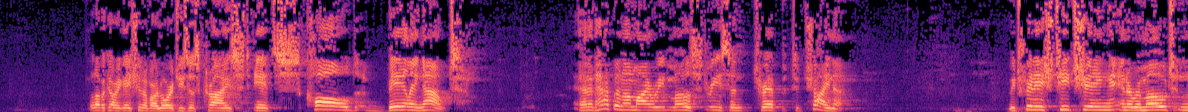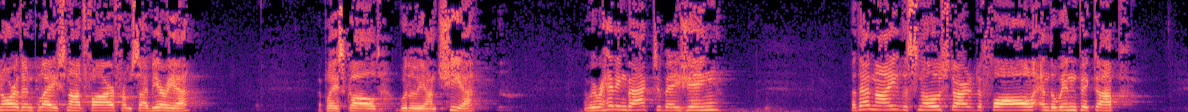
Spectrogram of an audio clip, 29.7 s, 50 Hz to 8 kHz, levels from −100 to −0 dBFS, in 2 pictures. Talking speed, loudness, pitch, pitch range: 120 wpm, -17 LUFS, 215 Hz, 195-235 Hz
